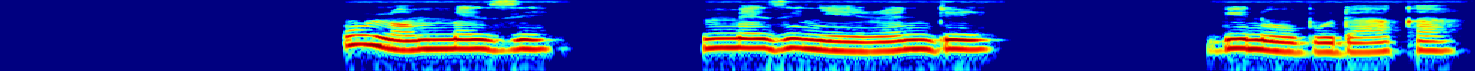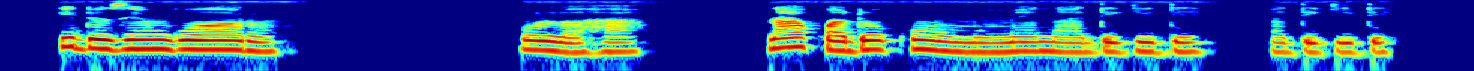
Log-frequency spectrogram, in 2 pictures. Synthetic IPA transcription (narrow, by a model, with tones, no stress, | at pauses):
ʊ˦lɔ˨m̩˦me˦zi˦ | m̩˦me˦zi˦ɲe˨ɾe˨n̩˦dɪ˦ | bi˦no˨bo˨da˨a˦ka˦ | ɪ˦do˨zɪ˦ŋ̩˦ɡʷɔ˦ɾʊ˦ | ʊ˦lɔ˨ɦa˦ | na˦kʷa˨dʊ˦kʷʊ˦ʊ˨mu˨me˦na˨dɪ˦ɡi˦de˦ | a˨dɪ˨ɡi˦de˦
